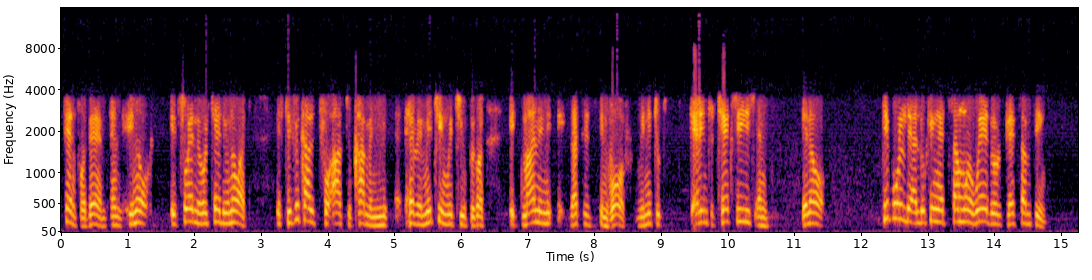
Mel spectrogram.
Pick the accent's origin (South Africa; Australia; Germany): South Africa; I'm here in my hometown, Malasheni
